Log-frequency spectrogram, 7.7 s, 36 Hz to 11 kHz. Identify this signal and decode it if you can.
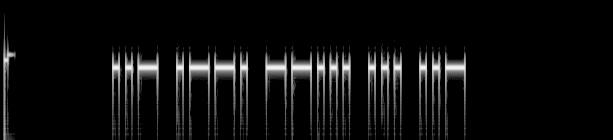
Morse code, heard as a keyed tone, about 15 wpm, 700 Hz. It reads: UP7SU
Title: Code Groups - 5 Letter:Numbers - 15wpm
